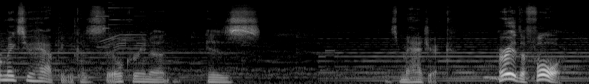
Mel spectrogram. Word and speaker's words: ocarina: Or ocarina. And yes, I pronounce it ocarina. That's just my style. I think it's correct in my personal opinion. But if you say ocarina, that is also your prerogative.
